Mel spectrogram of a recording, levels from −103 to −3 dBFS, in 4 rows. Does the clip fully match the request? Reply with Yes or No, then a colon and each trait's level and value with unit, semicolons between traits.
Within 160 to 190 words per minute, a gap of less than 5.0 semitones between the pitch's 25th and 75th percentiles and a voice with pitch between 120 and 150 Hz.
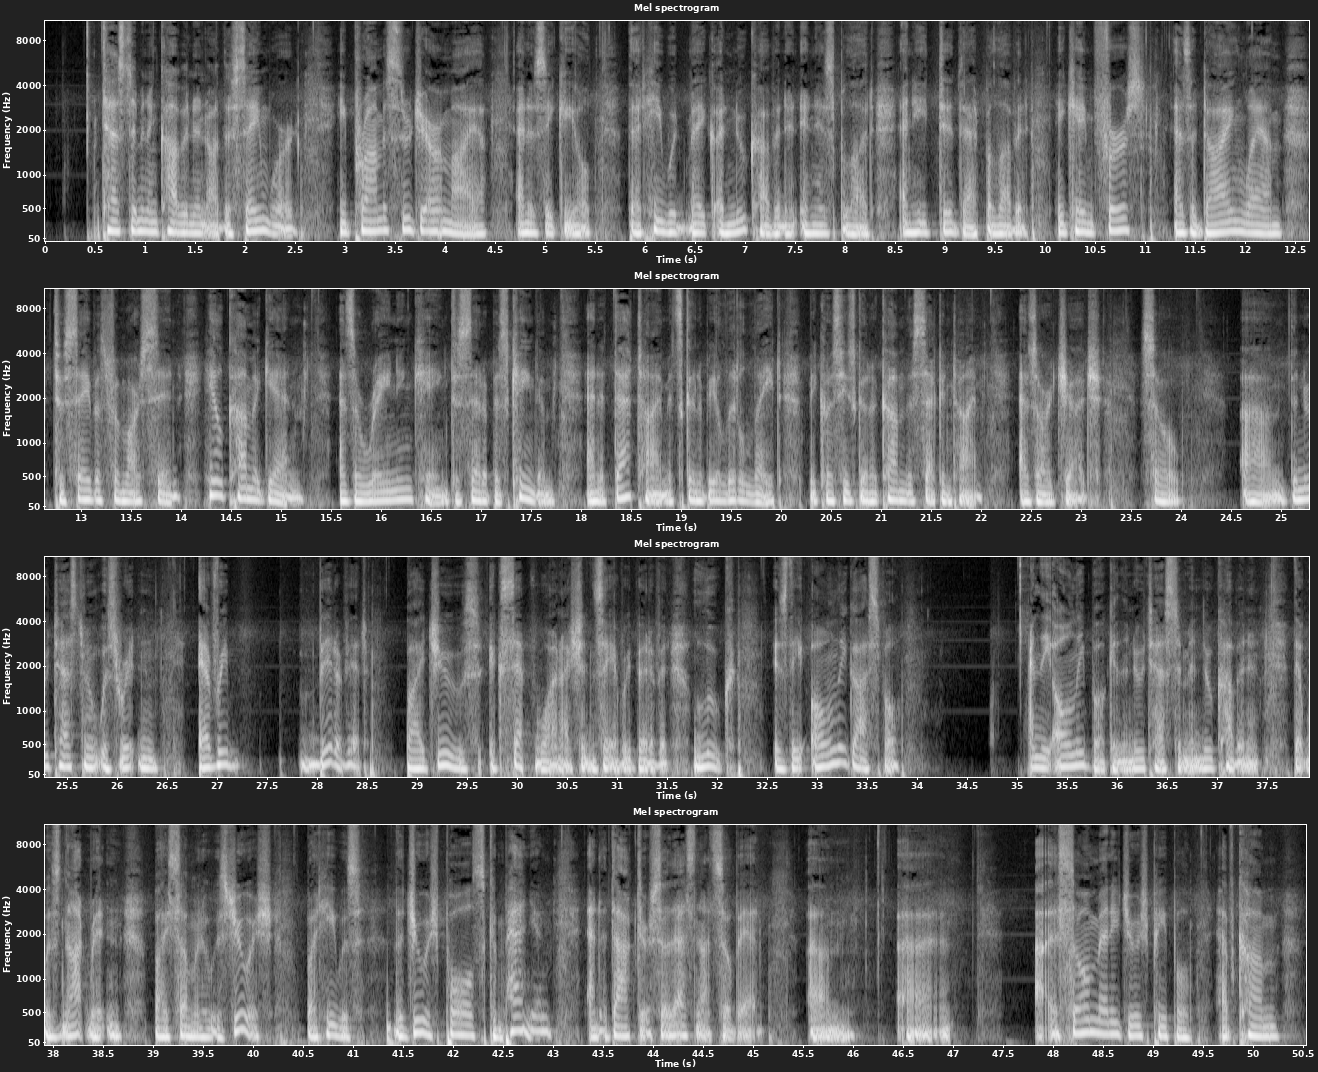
Yes: average, 170 wpm; average, 4.1 semitones; medium, 140 Hz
